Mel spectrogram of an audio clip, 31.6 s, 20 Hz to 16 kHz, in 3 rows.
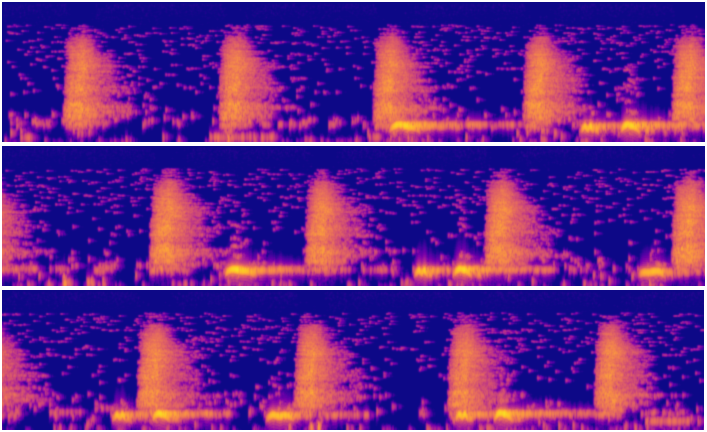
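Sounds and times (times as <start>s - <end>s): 
male Ural owl territorial call: 0.9s - 1.9s, 3.2s - 4.1s, 5.6s - 11.6s, 12.8s - 16.1s, 16.7s - 18.9s, 20.0s - 21.6s, 22.7s - 26.5s, 27.8s - 31.4s
female Ural owl call: 1.0s - 1.8s, 3.3s - 4.0s, 5.6s - 7.2s, 7.8s - 11.0s, 12.8s - 16.0s, 16.7s - 18.8s, 20.1s - 21.5s, 22.8s - 24.4s, 25.1s - 26.4s, 27.8s - 31.4s.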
